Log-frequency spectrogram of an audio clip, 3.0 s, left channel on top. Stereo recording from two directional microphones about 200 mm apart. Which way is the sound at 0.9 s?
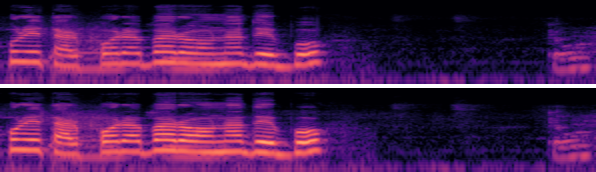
5° left (ahead or behind).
